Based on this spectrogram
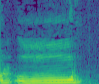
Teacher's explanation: الواو بتخرج منين من الشفتين مش من الخيشوم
